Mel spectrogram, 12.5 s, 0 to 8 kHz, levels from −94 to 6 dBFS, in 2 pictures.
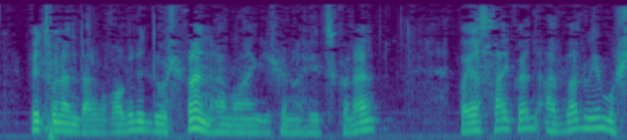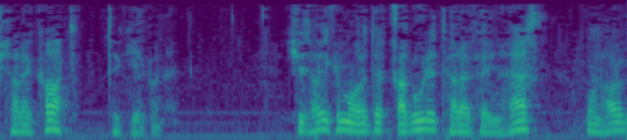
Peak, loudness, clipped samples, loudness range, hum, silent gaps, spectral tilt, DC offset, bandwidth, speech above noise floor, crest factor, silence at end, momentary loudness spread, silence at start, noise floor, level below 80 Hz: -10 dBFS; -32 LUFS; under 0.1%; 4 LU; none; none; -5.5 dB/octave; under 0.1%; 7.6 kHz; 29 dB; 24 dB; 0 s; 14 LU; 0.3 s; -60 dBFS; -58 dBFS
